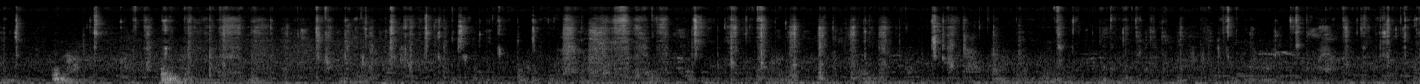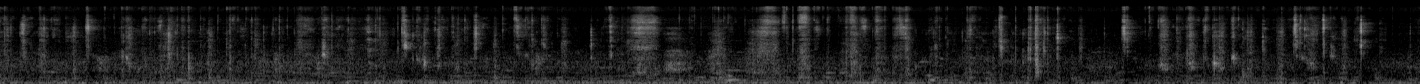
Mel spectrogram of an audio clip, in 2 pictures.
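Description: Close-miked chewing of braised pig's trotter: rapid, irregular wet smacks and clicks of lips, tongue and teeth on sticky, gelatinous skin.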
